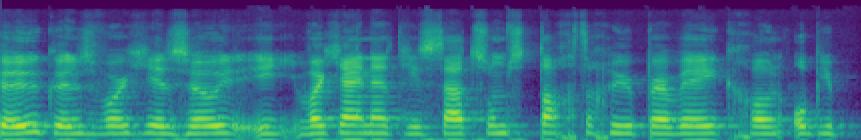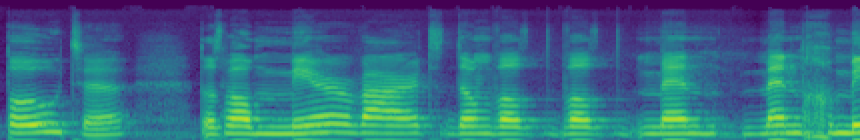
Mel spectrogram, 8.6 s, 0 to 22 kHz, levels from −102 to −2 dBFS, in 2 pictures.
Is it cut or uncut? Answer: cut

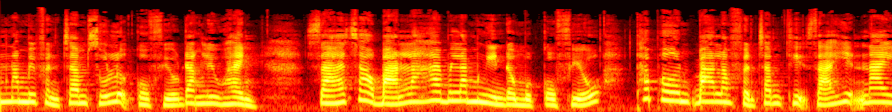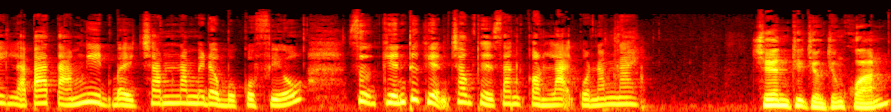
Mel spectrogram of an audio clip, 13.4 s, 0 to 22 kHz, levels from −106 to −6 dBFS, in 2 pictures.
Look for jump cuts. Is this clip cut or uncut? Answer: uncut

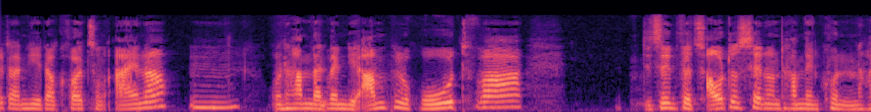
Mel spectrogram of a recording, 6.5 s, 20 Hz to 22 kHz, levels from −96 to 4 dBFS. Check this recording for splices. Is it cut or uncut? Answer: cut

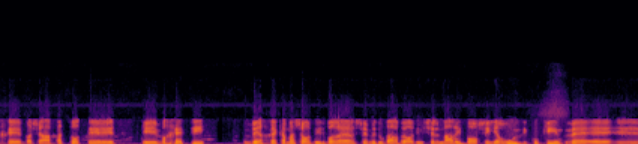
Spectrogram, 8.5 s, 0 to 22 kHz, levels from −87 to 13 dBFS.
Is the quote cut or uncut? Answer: uncut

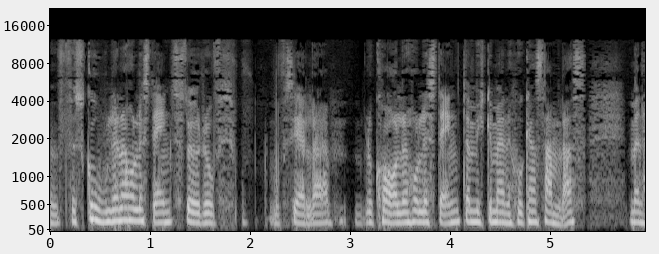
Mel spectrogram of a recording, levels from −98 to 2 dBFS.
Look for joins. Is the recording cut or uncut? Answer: uncut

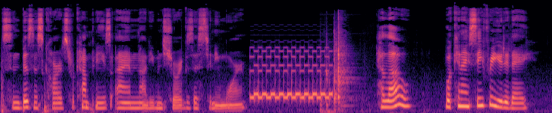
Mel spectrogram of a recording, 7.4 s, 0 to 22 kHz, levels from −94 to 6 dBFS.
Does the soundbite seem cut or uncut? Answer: uncut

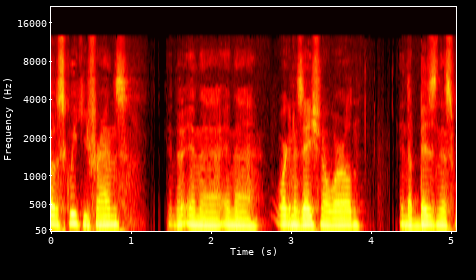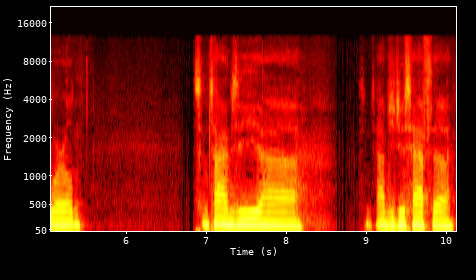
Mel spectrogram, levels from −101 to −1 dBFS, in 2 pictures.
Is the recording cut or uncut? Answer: uncut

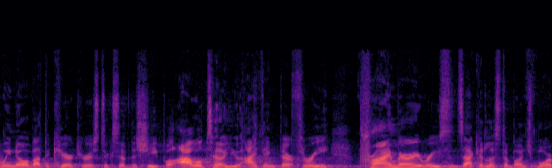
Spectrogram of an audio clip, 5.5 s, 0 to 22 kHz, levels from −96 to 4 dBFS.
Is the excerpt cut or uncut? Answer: cut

